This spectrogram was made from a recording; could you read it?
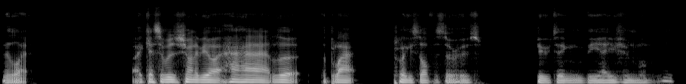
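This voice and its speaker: Relaxed, low-voiced man. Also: brisk, vocal fry, slightly rough, dry recording. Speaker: podcast co-host. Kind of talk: casual film discussion.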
